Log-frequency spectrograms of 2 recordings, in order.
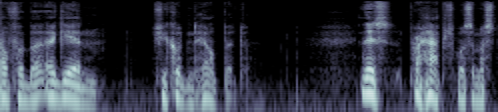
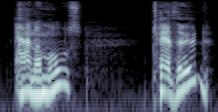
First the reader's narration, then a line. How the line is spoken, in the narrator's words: exclaimed Elfie, seething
